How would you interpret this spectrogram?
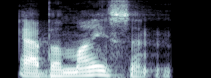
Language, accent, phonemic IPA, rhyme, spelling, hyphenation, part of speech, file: English, US, /ˌæb.oʊˈmaɪ.sɪn/, -aɪsɪn, aabomycin, aa‧bo‧my‧cin, noun, En-us-aabomycin.ogg
- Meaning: venturicidin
